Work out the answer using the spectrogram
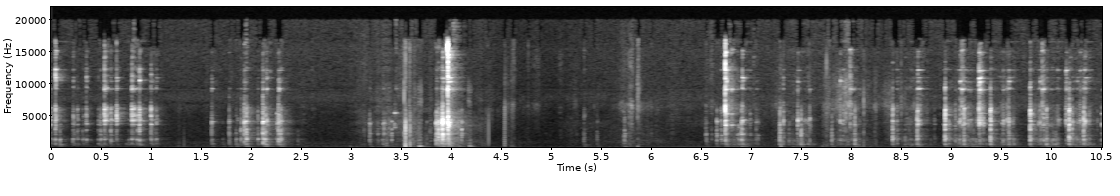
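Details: Rebuilt Triumph Spitfire manual transmission turned by hand, no engine running: bursts of bright metallic clatter and ratcheting; synchro rings seem very loose.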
